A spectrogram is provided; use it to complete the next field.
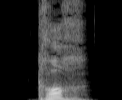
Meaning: first/third-person singular preterite of kriechen
- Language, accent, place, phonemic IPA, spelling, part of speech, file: German, Germany, Berlin, /kʁɔx/, kroch, verb, De-kroch.ogg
